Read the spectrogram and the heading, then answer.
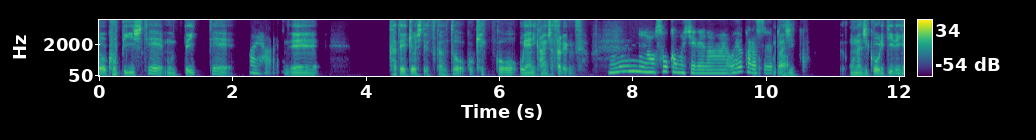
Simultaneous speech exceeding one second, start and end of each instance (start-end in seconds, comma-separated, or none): none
